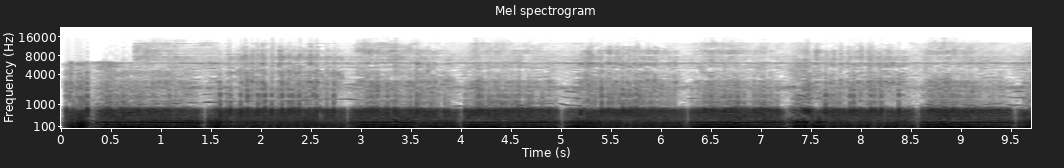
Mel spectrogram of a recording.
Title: My cat snores loudly when sleeping 🥰🥰 cat sounds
